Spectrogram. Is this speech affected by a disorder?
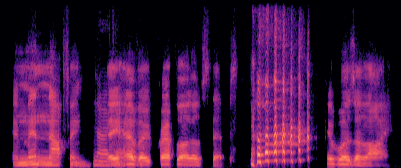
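Yes: cerebellar ataxia; speech affected, hard to understand.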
